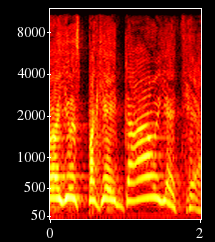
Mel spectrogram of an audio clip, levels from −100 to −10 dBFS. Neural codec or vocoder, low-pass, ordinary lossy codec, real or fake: none; 10.8 kHz; MP3, 96 kbps; real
